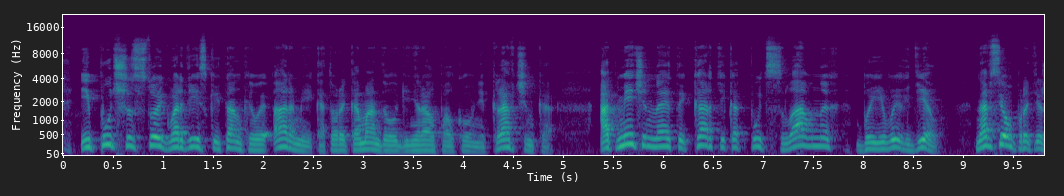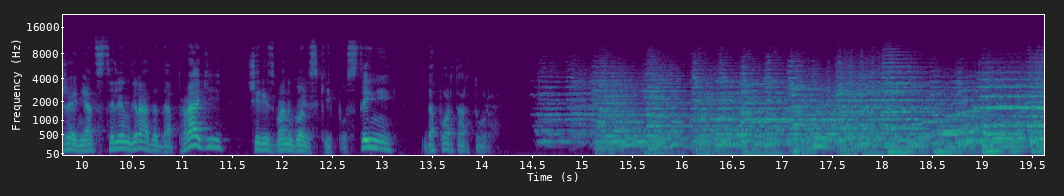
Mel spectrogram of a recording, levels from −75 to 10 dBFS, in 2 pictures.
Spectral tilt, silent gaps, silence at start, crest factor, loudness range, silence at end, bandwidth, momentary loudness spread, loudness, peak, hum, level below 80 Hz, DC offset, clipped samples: -4.5 dB/octave; none; 0 s; 20 dB; 5 LU; 0 s; 14 kHz; 13 LU; -28 LUFS; -8 dBFS; none; -54 dBFS; under 0.1%; under 0.1%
